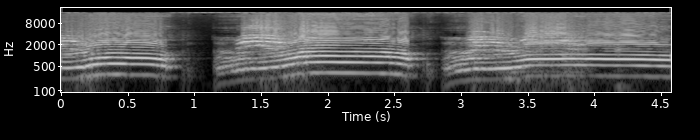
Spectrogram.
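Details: A Siberian husky gives three drawn-out, wavering howls with rich harmonics, each rising then falling, howling along to a Minecraft cats sound.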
